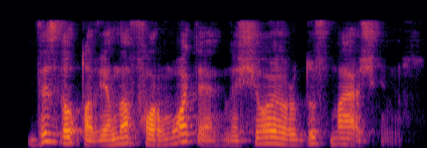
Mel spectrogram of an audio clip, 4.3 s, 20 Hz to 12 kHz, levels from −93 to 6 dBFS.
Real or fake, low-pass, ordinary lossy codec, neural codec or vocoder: fake; 7.2 kHz; AAC, 48 kbps; codec, 16 kHz, 4.8 kbps, FACodec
